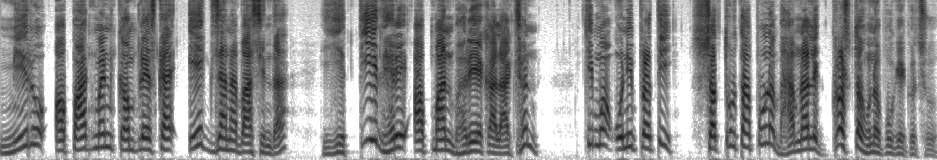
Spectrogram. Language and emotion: Nepali, angry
